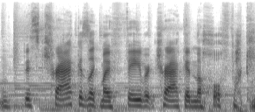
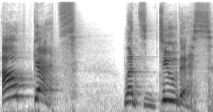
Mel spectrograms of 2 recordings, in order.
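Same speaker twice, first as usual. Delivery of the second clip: put-on aggressive girl character voice; 8 semitones higher, 5 dB louder than usual. Reading a game character's eager line aloud: voicing an aggro girl. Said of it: "when I play an aggro girl like this".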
